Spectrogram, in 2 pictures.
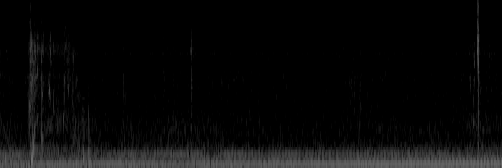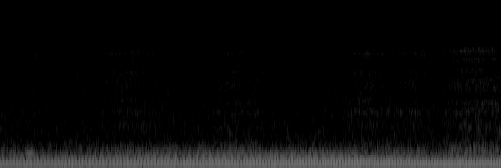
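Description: A steady, low engine hum that holds one pitch and grows slowly louder, with a faint click about five seconds in.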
